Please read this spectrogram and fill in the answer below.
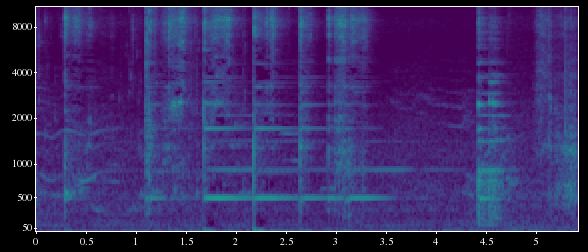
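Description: Steel spoon scraping and clinking against a metal pan and an aluminium pressure cooker while liquid is poured and stirred. Near the middle, one knock sets a pot ringing on a clear tone for about two seconds.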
